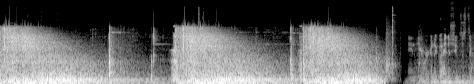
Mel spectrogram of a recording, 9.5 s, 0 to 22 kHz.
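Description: Pistol shots from a Staccato XC firing 124 training ammo: three loud, sharp reports spaced a couple of seconds apart, each with a long decaying echo, with a few faint clicks between them and quiet handling at the end.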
